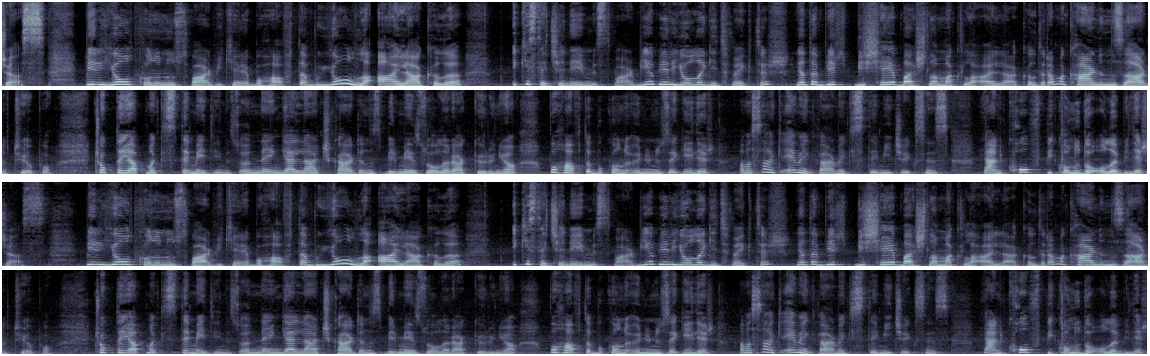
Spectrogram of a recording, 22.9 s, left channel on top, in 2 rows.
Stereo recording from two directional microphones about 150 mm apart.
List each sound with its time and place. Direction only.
1.0 s a woman's voice: 25° left (ahead or behind)
1.4 s speech: 10° left (ahead or behind)
3.5 s speech: 45° left (ahead or behind)
5.0 s a woman's voice: 20° left (ahead or behind)
13.3 s a woman's voice: 20° left (ahead or behind)
21.2 s a woman's voice: 30° left (ahead or behind)
21.5 s speech: 15° left (ahead or behind); by 22.9 s 40° left (ahead or behind)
